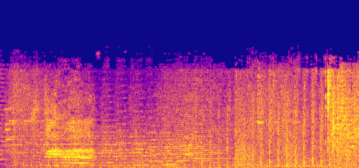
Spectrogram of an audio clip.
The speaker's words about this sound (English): Jack fires again. Saunders stops and fires back, then sprints further along the concrete riverbank.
